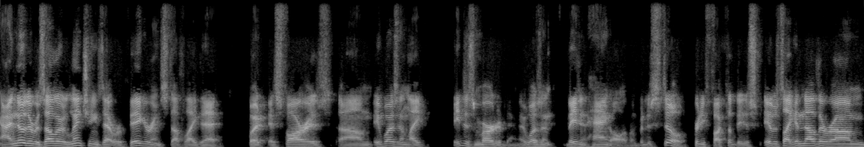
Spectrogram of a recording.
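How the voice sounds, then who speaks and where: A man with a Philadelphia accent, medium pitch, lively intonation and a moderate pace. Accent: Philadelphia American. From Philadelphia, US. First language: Italian. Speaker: guest, social media personality. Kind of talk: interview, casual chat.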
